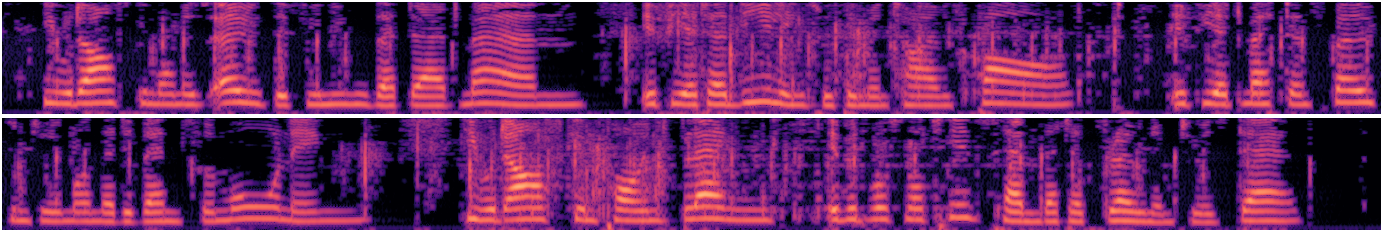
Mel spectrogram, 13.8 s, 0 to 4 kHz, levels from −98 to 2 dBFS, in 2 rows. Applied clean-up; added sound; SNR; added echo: classical method spectral subtraction.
